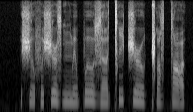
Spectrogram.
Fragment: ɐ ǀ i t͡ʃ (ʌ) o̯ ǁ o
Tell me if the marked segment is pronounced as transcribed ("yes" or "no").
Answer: no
